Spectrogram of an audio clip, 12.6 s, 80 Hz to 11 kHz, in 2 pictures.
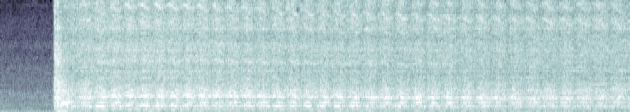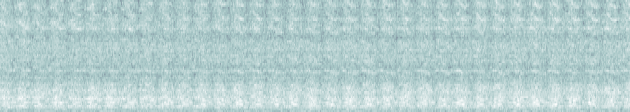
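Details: Turbo Honda Integra, first crank of 2024, spark plugs removed, oil changed: steady fast even starter whir for over ten seconds with no firing; normal free-spinning crank with plugs out, battery weakening from repeated cranking.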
